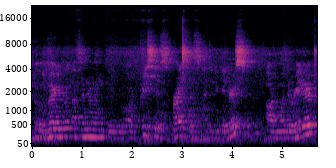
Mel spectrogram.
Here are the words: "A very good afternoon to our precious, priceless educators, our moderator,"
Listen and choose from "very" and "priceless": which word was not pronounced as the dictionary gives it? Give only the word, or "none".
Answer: priceless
